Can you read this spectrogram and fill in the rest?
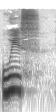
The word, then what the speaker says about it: wicce: esa nueva palabra Wicca, de una palabra que se escribía igual en inglés, en inglés antiguo, que significaba brujo, al tiempo que wicce ¿no? W-I-C-C-E, significaba bruja. Eh, aunque en inglés antiguo la doble C se pronunciaba como CH y no como K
